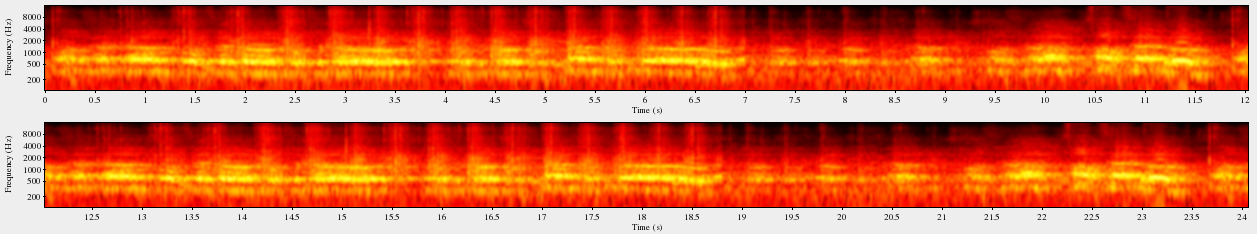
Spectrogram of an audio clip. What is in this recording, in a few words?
den haag chant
